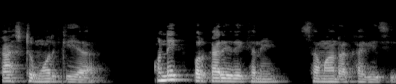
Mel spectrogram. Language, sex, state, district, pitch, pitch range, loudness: Bengali, female, West Bengal, Jhargram, 135 Hz, 125-150 Hz, -19 LUFS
